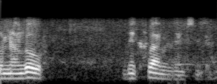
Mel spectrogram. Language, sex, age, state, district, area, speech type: Bodo, male, 45-60, Assam, Chirang, urban, conversation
